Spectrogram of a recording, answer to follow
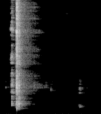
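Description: A sheet of paper being put up on a whiteboard: a short sharp clack with a quick papery rustle about a quarter-second in, then a faint tick just after halfway.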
